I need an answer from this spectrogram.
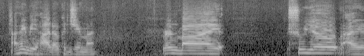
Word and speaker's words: Hideo Kojima: I mispronounced that. Written by Kojima. Hido? I think it'd be Hideo Kojima.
